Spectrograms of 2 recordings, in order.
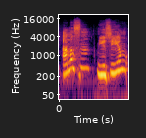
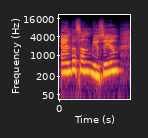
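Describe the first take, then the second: First: The name is pronounced the Danish way. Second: The name is pronounced the English way.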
